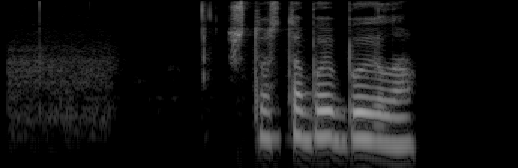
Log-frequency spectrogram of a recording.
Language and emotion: Russian, neutral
